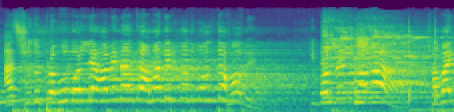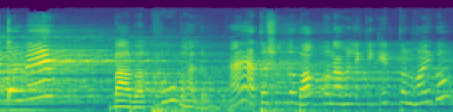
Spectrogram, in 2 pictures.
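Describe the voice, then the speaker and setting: A woman's voice: very high voice, big pitch swings, brisk. A woman kirtan singer preaching and leading sung chanting, coaxing the crowd to respond. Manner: coaxing, leads call-and-response. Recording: echoey hall, far from mic, with music. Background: instrumental music.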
